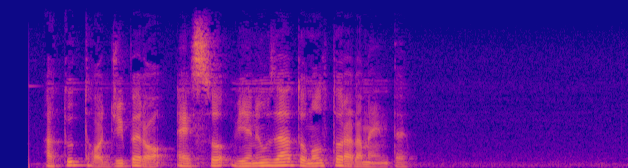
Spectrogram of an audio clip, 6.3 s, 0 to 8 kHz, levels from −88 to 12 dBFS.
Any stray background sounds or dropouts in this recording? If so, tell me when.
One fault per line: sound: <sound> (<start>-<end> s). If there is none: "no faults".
no faults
